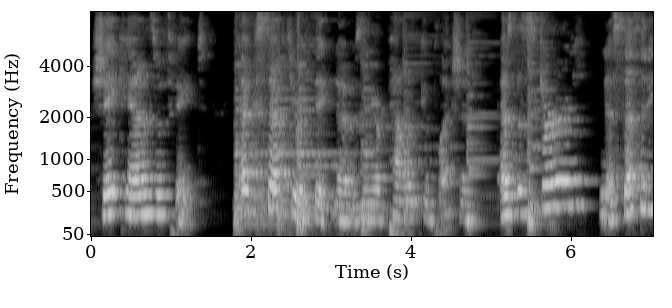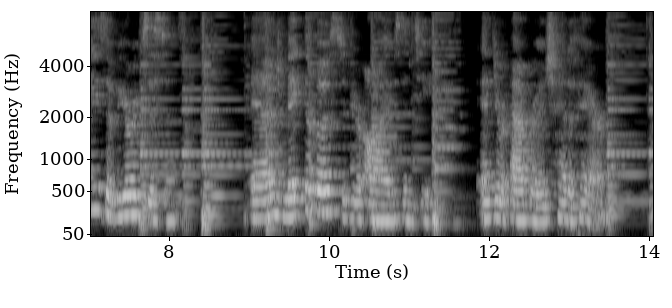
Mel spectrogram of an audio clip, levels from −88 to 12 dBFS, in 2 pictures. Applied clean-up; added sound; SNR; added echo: classical method WPE with log-MMSE.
